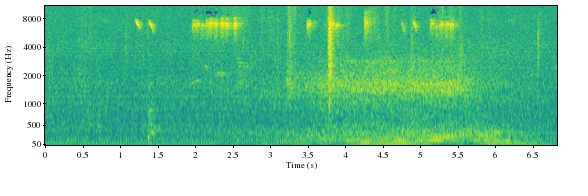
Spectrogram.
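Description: Garden ambience: small birds give short, high chirps now and then over a low rumble, with a couple of sharp clicks.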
